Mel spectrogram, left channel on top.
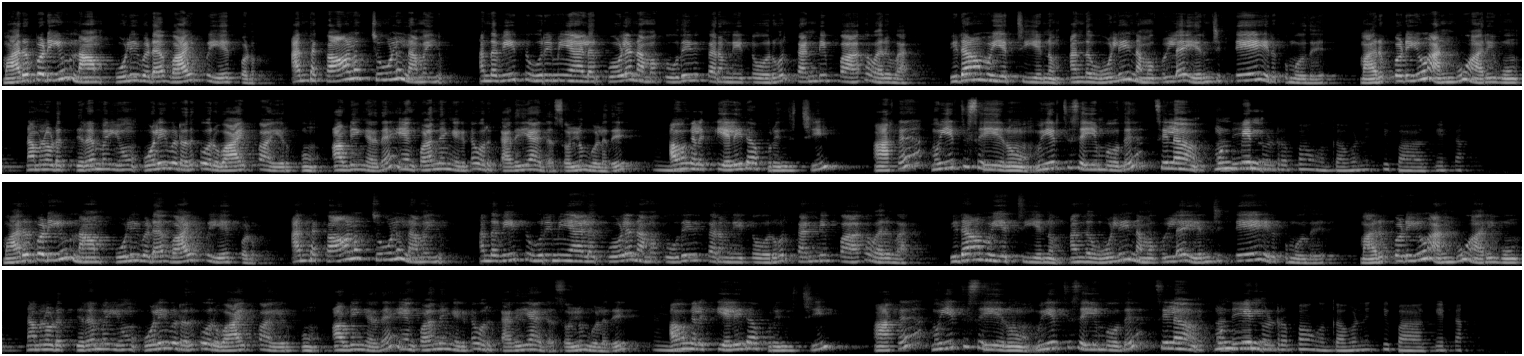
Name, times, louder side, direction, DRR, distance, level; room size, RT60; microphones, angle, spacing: voice 1, 0.0-2.5 2.9-4.4 4.8-9.1 9.5-13.2 13.6-21.4 21.9-23.5 23.9-27.8, left 3 dB, 45° left, 9 dB, 1.6 m, -28 dB
voice 2, 21.7-22.0 27.1-29.8, right 1 dB, 30° right, 11 dB, 1.1 m, -37 dB
29.0 x 11.5 x 4.2 m, 0.63 s
head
